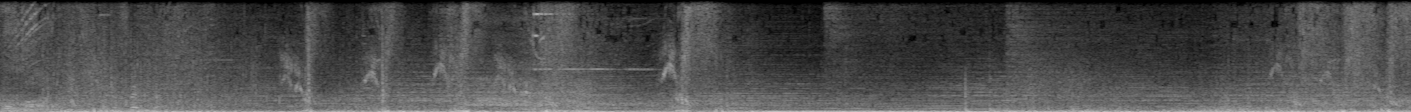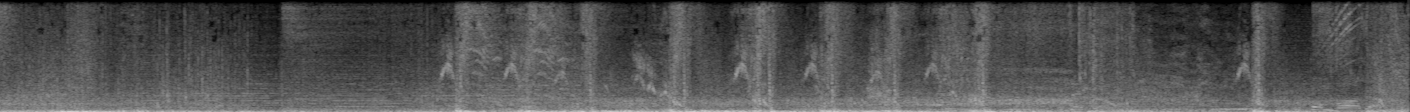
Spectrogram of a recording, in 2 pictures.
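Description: Repeated spell blasts and crashes in the Hogwarts Legacy game, a run of heavy booms and smashing impacts in irregular bursts, with voices calling out over the combat.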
